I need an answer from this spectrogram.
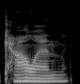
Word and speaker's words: Cowan: In January of 1955, Lou Cohen took his Cohen or Cowen. How does it spell? Well, it's not spelled like Cohen. It's spelled C O Wow.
